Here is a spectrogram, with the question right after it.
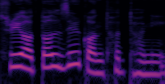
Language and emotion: Assamese, neutral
